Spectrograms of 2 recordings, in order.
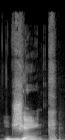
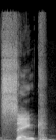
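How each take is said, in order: First: The name begins with a J sound. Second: The name begins with an S sound. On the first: The speaker calls it right. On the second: The speaker calls it wrong.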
